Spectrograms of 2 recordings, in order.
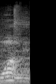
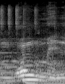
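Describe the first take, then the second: First: The word is said in an ordinary way. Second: The word is said in a posh, fancy way.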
